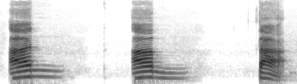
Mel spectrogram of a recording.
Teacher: dikarenakan masuk ke hidung ya ke rongga hidung maka itu termasuk guna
